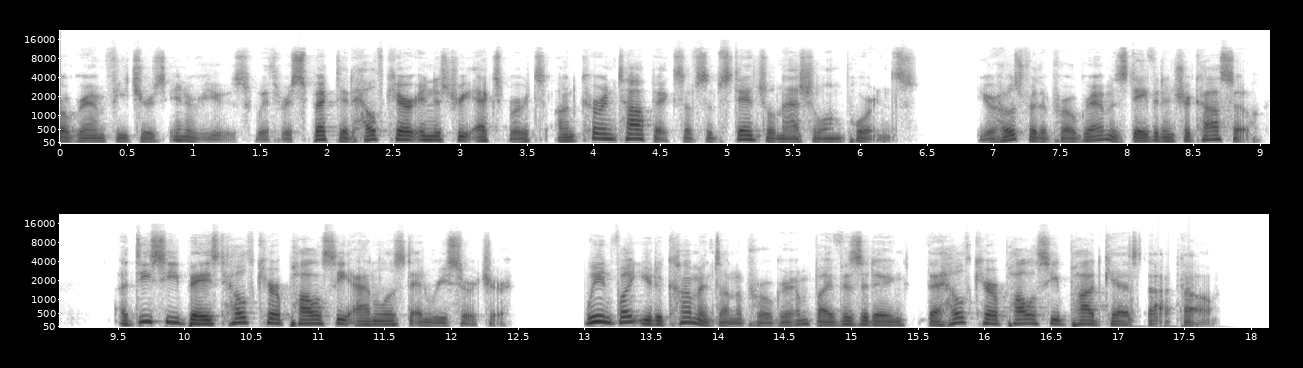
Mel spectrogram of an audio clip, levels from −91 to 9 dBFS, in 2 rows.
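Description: At 14.51 to 14.56 s and again at 14.56 to 14.60 s comes short concealed packet loss: two back-to-back holes of about 20 ms each, fitting 20 ms packets, patched by extending the preceding sound. They pass as a quick smear or wobble, not a sustained change in texture.

From 16.98 to 17.59 s, repeated packet loss gives a robotic sound. Around sixteen holes, none longer than 22 ms, arrive in quick succession, so nearly half the stretch is synthesized continuation. Unlike the isolated smears earlier, the fills never settle, leaving choppy speech with fragments missing.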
